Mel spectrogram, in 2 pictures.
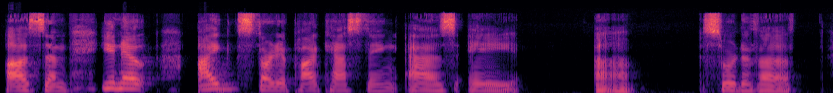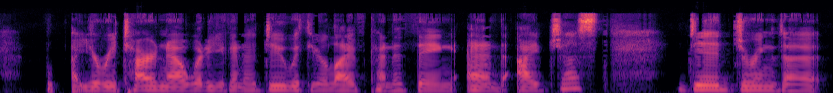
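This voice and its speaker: Older female podcast host, low and gravelly, encouraging tone. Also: measured pace, dry recording, clean studio sound. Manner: upbeat, encouraging. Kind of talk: casual interview talk.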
